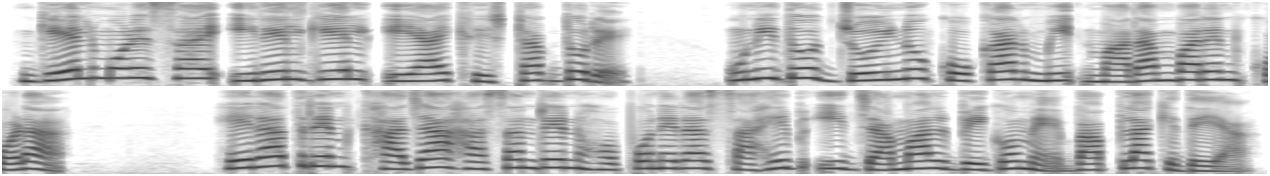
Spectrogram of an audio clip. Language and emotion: Santali, neutral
